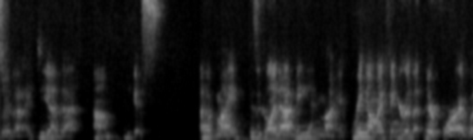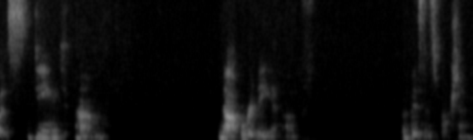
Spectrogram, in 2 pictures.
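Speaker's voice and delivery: soft, moved voice with emotion breaking through. Speaker sharing a personal experience with a group, getting emotional. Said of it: "Sorry for getting emotional".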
